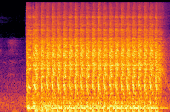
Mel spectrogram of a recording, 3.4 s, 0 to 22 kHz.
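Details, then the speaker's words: 2011 Kawasaki Ninja ZX14: starter spins the engine in quick, even pulses for about three seconds but it never catches; crank no-start, owner suspects the loudly humming fuel pump is leaking internally. "Yeah. Nothing. it won't do anything. So, my guess is that fuel pump's humming really bad."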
